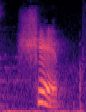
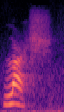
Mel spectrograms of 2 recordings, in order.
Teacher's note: voiceless alpha palatal fricative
